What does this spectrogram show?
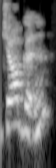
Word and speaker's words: joggen: quite the same, because although you probably recognize straight away, joggen, yeah, we kept the English pronunciation of the letter J, but we have Germanized it and got rid of the ing and put the German en, just like German verbs always are.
